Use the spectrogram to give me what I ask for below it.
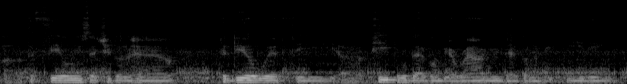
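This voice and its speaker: Fairly quick speech from a man, with audible room echo. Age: 60s. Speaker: video blogger documenting a fast. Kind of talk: casual monologue vlog. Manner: casual, halting with fillers.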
